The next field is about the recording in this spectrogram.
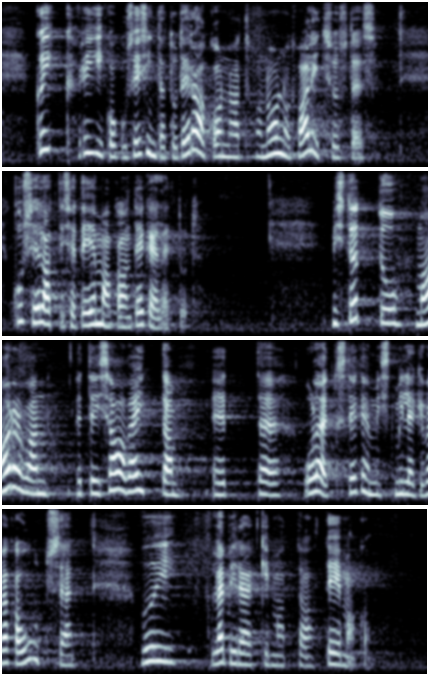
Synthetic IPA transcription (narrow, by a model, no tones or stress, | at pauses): kɤjkːriːɡ̥iko̞ɡ̥use̞sʲind̪ɑt̪ːud̪e̞ɾɑko̞nːɑd̪̥o̞nːo̞lnud̪̥vɑlʲit̪sust̪ḛs | kuse̞lɑt̪ːˑise̞t̪e̞ːmɑɡ̥ɑo̞nt̪e̞ɡe̞le̞̰t̪ːˑud̪̥ | mist̪ɤ̞t̪ːumɑɑrvɑne̞t̪ːe̞jsɑːvæjt̪ːˑɑe̞t̪ːo̞le̞kst̪e̞ɡ̥e̞mist̪milːe̞ɡ̥ivæɡ̥ɑuːt̪se̞vɤjlæb̥iɾæːkˑːimɑt̪ːˑɑt̪e̞ːmɑ̰ɡ̥ɑ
